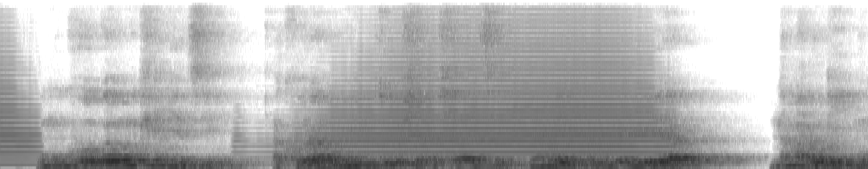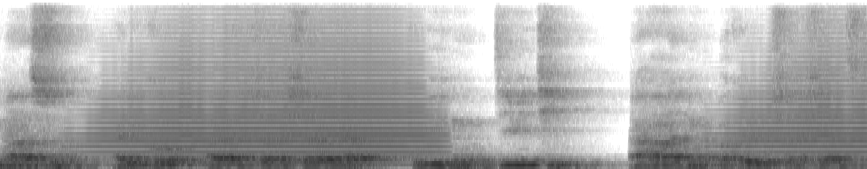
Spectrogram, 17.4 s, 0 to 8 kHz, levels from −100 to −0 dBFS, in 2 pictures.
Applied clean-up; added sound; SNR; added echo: none; Trumpet; 11 dB; reverberation time 1.2 s.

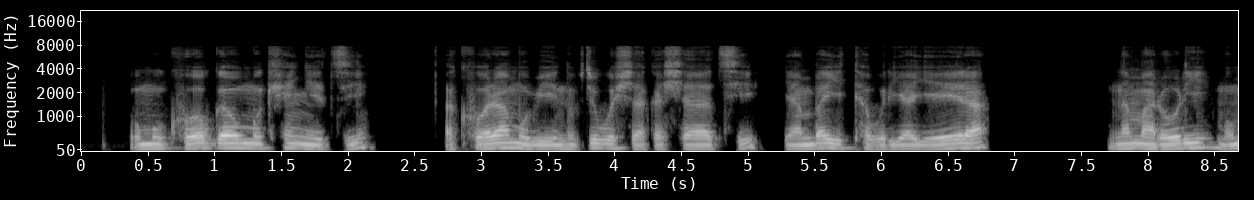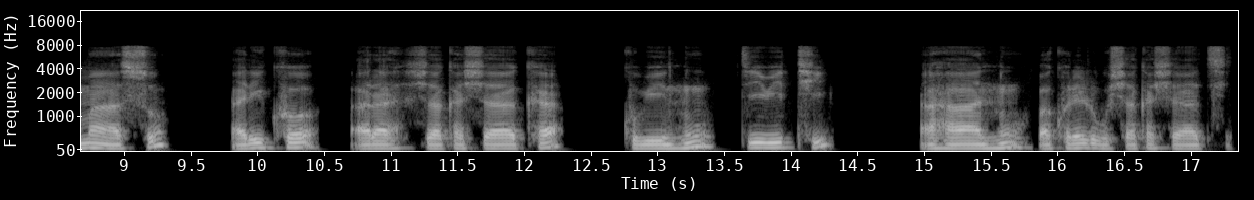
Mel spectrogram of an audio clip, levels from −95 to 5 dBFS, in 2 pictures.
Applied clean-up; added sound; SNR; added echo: none; none; none; none.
